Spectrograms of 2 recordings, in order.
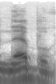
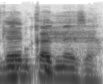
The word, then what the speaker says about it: Nebuchadnezzar: No, not Nebu, guy. Put in some work. – He can't say it. He can't pronounce it. – It's Nebuchadnezzar.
